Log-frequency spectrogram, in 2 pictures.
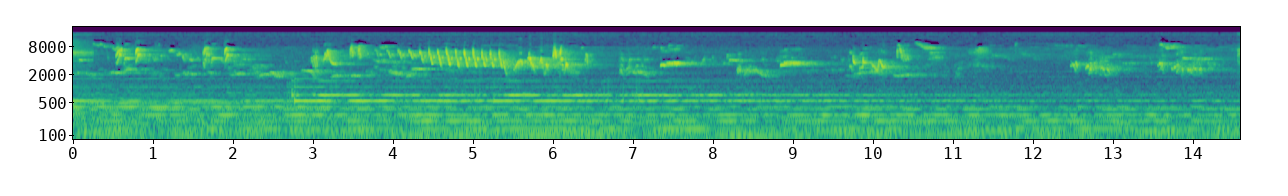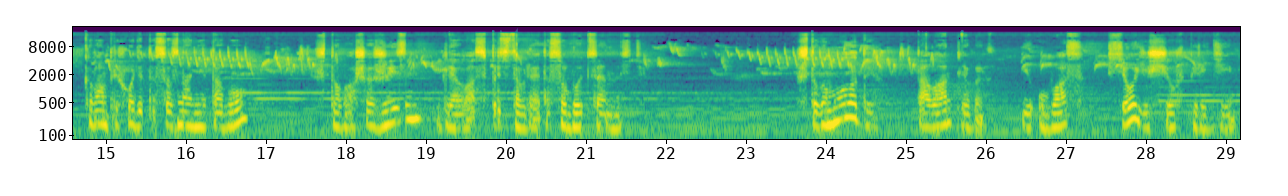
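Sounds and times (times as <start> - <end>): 
several birds singing and chirping in a forest: 0.0 - 29.1
speech: 14.8 - 16.9, 17.8 - 21.7, 23.8 - 29.1.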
